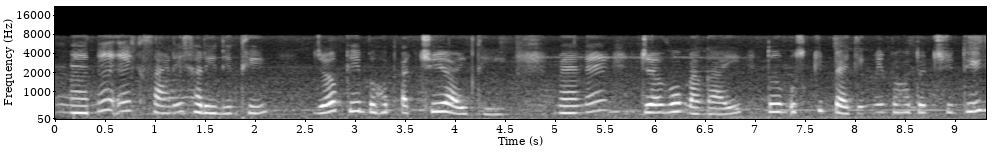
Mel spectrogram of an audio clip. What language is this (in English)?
Urdu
